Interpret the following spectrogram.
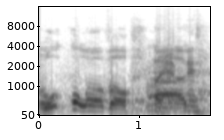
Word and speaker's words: Louisville: this particular city is you have to say it like you're you're mustering a lugie so I just call Louisville Louisville um so yeah from louville Megan loud for Ken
